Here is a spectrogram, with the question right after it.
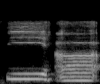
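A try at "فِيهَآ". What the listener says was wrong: Fiha tu panjang. 4 atau 5. Fiha tu jaiz. Ha tu kurang tadi. 4 atau 5.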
